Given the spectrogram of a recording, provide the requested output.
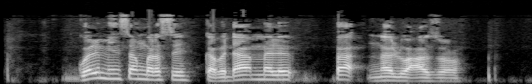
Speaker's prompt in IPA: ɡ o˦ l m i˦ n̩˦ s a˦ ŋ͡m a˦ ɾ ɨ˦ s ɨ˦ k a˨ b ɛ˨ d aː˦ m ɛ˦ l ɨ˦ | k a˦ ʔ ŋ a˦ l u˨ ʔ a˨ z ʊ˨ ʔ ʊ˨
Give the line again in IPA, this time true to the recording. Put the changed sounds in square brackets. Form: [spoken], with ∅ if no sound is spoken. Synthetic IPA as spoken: ɡ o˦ l m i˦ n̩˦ s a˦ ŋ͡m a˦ ɾ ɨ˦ s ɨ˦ k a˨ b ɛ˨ d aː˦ m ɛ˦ l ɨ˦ | [p] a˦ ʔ ŋ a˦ l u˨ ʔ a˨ z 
